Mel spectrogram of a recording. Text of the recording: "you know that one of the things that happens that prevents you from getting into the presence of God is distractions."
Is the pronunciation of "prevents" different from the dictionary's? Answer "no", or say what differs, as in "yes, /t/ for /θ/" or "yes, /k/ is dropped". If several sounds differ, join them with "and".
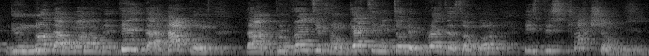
yes, /s/ is dropped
